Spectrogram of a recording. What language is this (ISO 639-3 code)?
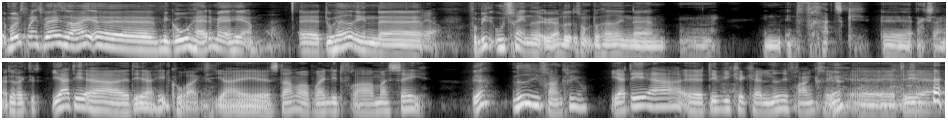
dan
